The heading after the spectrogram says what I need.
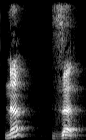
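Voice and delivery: नज़र split very slowly into na and zar; sounded out. Shown as a demonstration. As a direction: spell नज़र out by sound, with a long gap. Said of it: "अब हम इसको कैसे पढ़ेंगे?". (नज़र को तोड़कर, न और ज़र अलग बोलें)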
